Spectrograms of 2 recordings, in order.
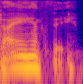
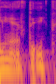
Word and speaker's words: Ianthe: There is a beautiful woman there named Ianthe, or Ianthe. There's two different pronunciations of it, but I'll say Ianthe.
